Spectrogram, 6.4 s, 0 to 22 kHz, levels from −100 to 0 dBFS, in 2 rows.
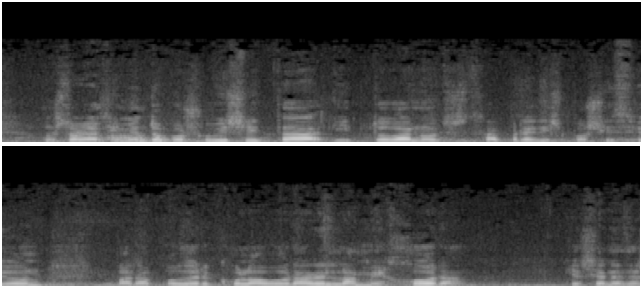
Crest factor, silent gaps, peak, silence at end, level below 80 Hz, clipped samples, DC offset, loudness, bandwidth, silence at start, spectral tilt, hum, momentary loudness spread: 18 dB; none; -14 dBFS; 0 s; -82 dBFS; under 0.1%; under 0.1%; -32 LUFS; 15.5 kHz; 0 s; -6.5 dB/octave; none; 11 LU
